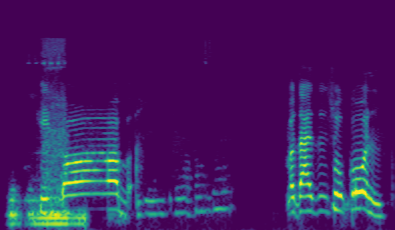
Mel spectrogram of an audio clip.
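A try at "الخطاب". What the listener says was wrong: Bukan khitab, tob. Iya, jadi kadang-kadang orang kesalahannya menyebutnya al-khitab, alif disukun, salah.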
